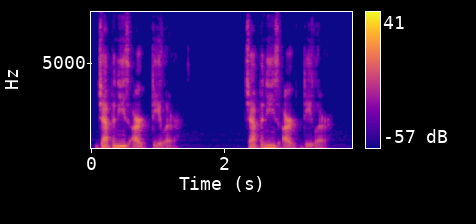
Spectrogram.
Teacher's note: dealer is not branching so it's the weak member of the larger compound and therefore the stress pattern would be japanese art dealer japanese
